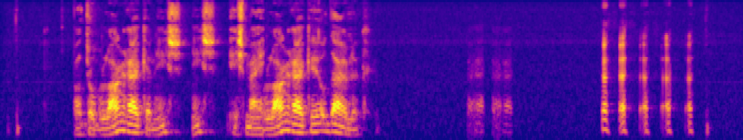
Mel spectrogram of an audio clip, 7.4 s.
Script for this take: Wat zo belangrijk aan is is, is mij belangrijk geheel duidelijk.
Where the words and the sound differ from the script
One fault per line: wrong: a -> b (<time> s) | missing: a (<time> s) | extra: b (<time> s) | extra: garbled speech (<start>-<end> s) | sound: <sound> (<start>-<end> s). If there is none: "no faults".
sound: laugh (4.7-5.1 s)
sound: laugh (6.0-7.0 s)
